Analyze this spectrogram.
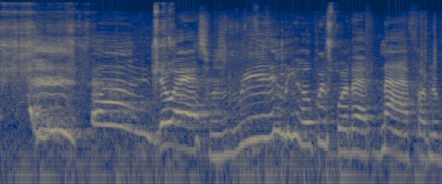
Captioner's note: laughs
